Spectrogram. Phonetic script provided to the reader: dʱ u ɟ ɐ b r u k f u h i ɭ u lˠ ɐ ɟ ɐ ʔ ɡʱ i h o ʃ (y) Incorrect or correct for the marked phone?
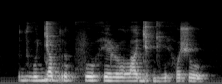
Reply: incorrect: u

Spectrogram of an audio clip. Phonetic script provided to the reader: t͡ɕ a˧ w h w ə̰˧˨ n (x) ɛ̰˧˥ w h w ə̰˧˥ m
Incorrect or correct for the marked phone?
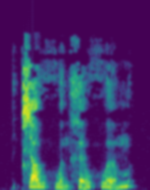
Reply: correct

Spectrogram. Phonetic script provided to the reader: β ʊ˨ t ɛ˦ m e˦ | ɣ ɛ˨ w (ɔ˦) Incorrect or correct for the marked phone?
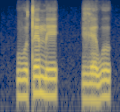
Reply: incorrect: ʊ˦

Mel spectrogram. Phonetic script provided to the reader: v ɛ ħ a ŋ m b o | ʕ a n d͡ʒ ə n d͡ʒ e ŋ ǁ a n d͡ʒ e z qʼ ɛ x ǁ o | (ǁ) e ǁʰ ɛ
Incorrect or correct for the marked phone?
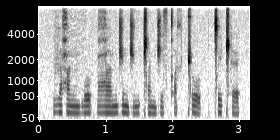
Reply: incorrect: ǀ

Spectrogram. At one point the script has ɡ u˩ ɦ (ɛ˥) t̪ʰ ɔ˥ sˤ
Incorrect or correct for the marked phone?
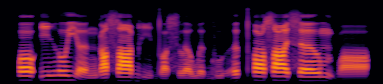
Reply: incorrect: ə˥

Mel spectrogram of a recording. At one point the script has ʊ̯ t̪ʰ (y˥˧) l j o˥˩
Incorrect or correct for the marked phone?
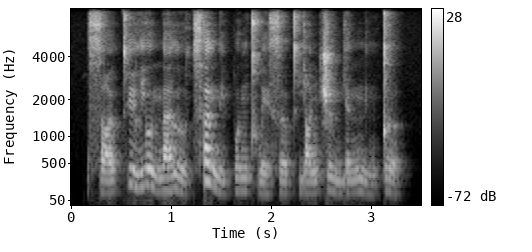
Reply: correct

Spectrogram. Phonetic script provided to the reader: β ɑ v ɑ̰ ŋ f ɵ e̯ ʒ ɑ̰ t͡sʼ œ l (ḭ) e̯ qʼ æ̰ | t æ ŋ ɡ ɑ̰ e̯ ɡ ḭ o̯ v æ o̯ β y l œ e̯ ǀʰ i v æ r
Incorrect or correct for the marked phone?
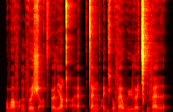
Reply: incorrect: i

